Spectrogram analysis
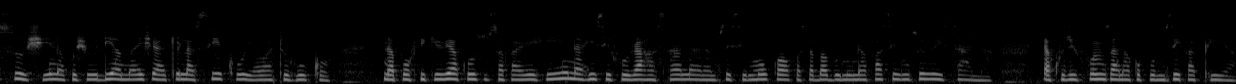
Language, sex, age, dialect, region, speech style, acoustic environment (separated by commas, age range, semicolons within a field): Swahili, female, 18-24, Kenya - Nairobi Sheng-influenced, Kenya, relaxed, nature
